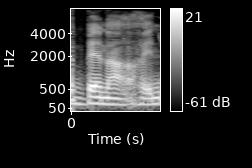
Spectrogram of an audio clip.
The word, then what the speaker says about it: Bernard: quite yet but remember I know it's spelled best nerd but we say Bernard in French anyway back to back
